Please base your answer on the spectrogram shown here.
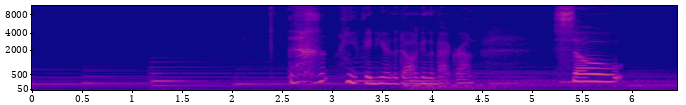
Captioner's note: laughs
